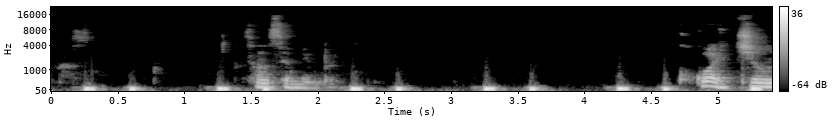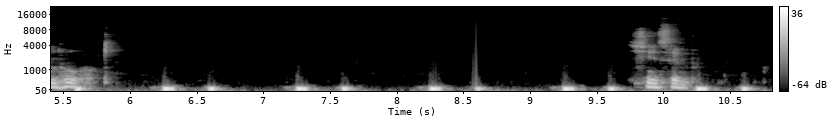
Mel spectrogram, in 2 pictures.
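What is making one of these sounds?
A heartbeat thumps steadily in pairs, heard through a stethoscope.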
